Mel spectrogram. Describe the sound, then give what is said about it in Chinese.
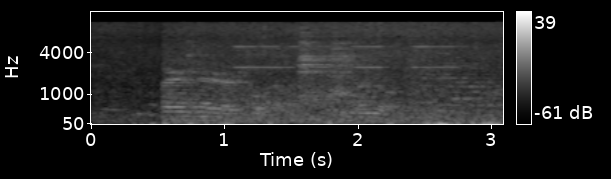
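Clay pots stewing on large iron plates over an open-flame stove in the kitchen of Shaguoju sizzle and hiss steadily. A dense crackling spatter starts abruptly after a brief quiet moment and holds loud and even, with a faint high whine above it. “这呲呲啦啦的声音，就是砂锅灶上靠砂锅的声儿。”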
